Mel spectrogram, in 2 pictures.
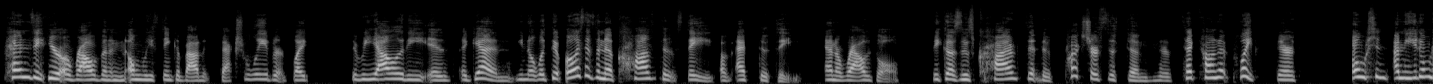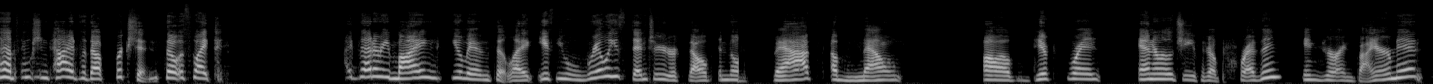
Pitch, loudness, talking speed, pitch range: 230 Hz, -24 LUFS, 160 wpm, 200-290 Hz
